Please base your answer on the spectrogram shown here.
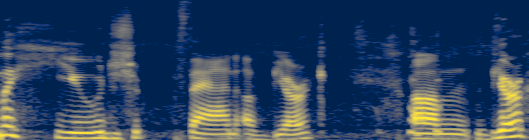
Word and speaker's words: Björk: Björk, whose name rhymes with work, not fork.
